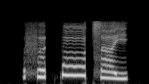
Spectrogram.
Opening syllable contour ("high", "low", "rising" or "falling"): rising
